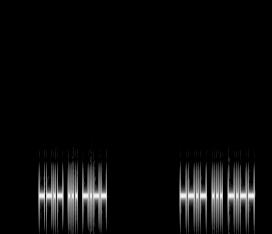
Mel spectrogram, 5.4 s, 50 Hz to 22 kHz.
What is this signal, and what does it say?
Morse code, heard as a keyed tone, about 30 wpm, 700 Hz. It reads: QSY QSY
